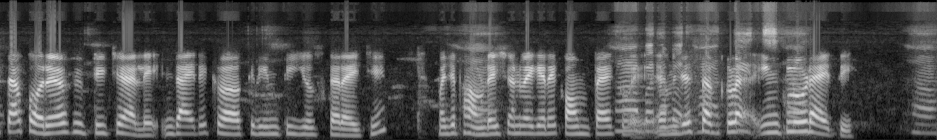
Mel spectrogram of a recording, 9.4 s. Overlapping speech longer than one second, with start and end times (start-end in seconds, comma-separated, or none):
6.2-8.1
